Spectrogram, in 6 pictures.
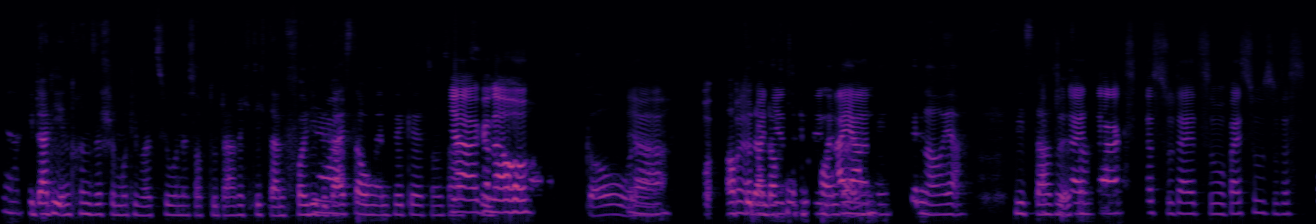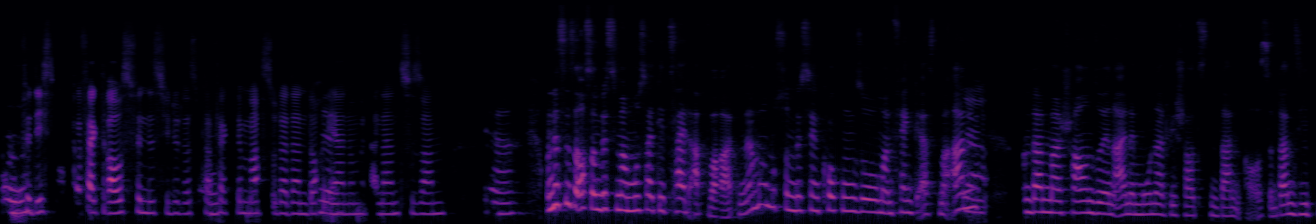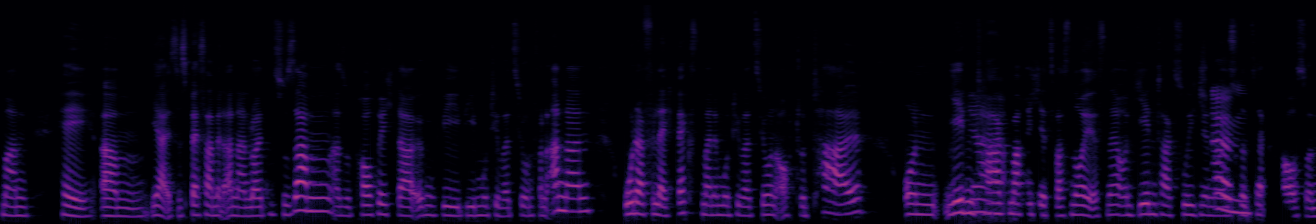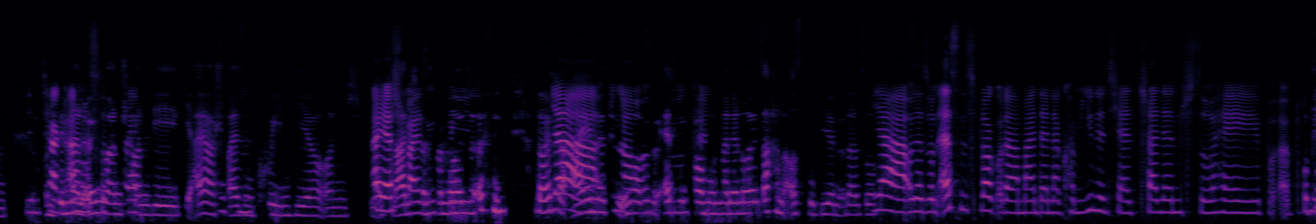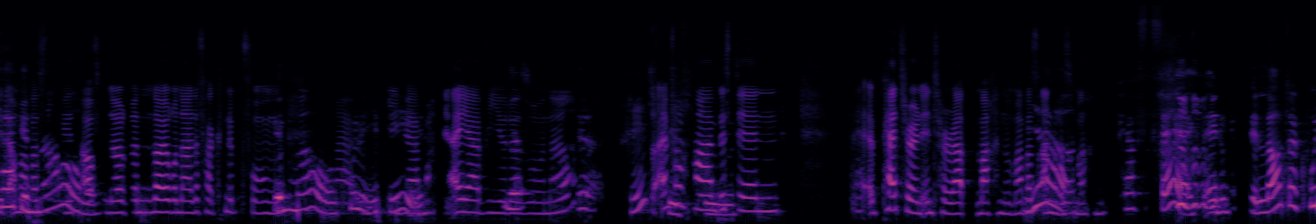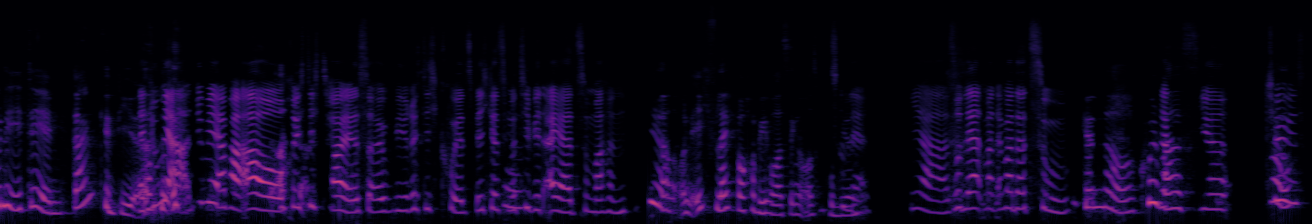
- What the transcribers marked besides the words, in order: in English: "let's go"; other background noise; chuckle; in English: "Challenge"; in English: "P Pattern Interrupt"; chuckle; laugh; in English: "Hobby Horsing"
- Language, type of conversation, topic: German, unstructured, Was macht Lernen für dich spannend?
